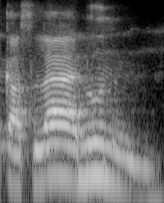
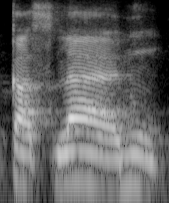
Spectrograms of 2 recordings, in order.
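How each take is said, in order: First: The word ends with an added n sound. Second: The word ends on a plain u vowel. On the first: The speaker calls it wrong. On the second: The speaker calls it right.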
